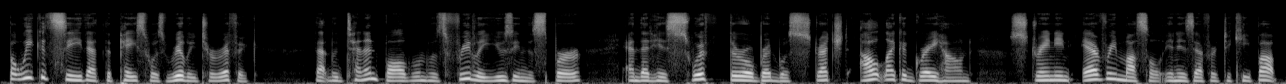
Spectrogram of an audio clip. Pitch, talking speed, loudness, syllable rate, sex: 180 Hz, 175 wpm, -19 LUFS, 4.9 syllables/s, female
